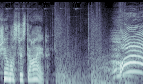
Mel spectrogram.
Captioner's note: guns shots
